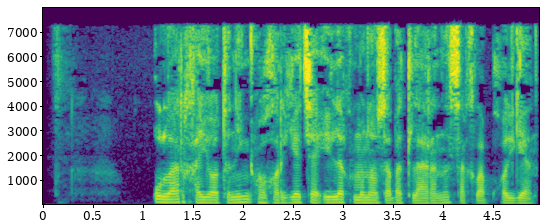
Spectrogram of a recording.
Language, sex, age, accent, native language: Uzbek, male, 18-24, Samarqand, Uzbek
